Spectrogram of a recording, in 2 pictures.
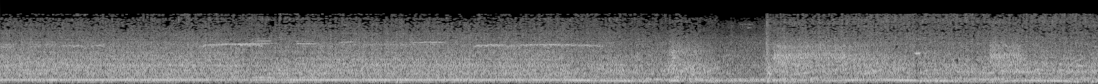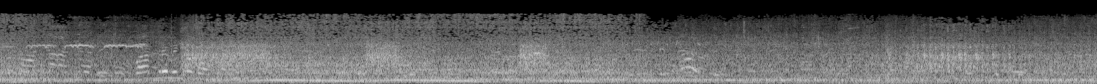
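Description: A crane engine hums steadily, then revs up and down.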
